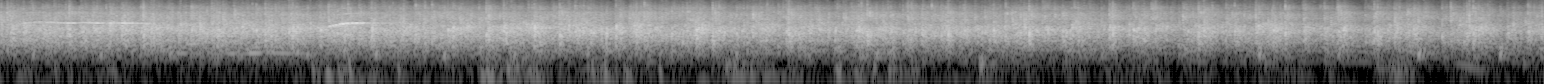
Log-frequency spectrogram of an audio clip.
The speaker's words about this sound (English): give them a big round of applause as well.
